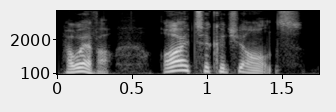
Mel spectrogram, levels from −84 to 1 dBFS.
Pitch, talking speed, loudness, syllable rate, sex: 150 Hz, 170 wpm, -19 LUFS, 6.2 syllables/s, male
